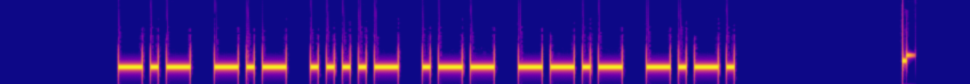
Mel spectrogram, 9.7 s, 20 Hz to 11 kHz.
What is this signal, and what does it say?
Morse code, heard as a keyed tone, about 15 wpm, 700 Hz. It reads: KK4WQC
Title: USA Call Signs 15wpm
